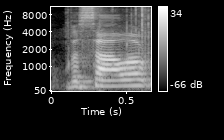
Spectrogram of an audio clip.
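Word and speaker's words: Vaisala: um we've got um how do you pronounce that Dan? Vicea sensors. Visala road sensors.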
